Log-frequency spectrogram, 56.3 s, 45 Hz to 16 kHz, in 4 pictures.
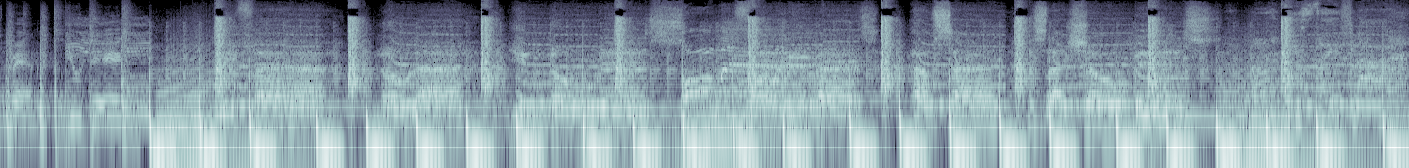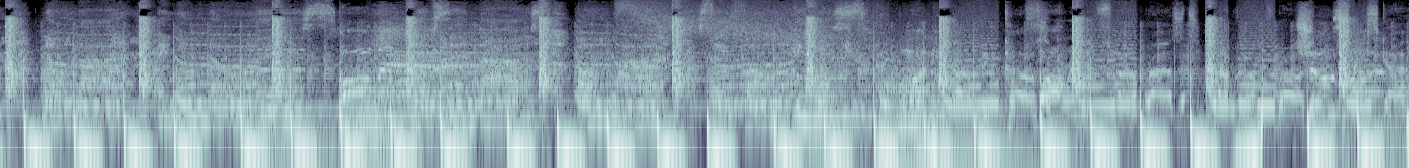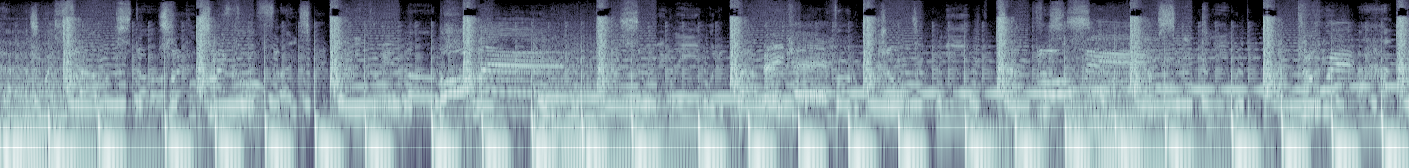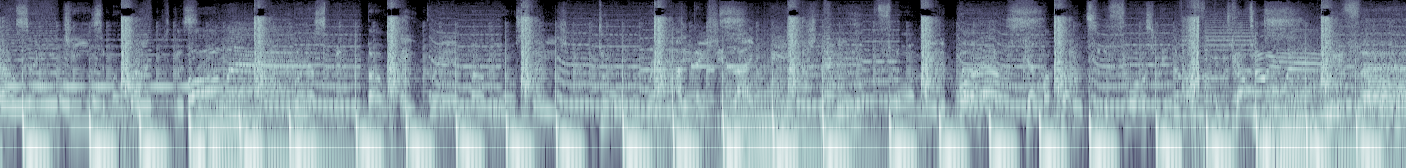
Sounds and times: Rapping: 0:00.0 - 0:56.3.

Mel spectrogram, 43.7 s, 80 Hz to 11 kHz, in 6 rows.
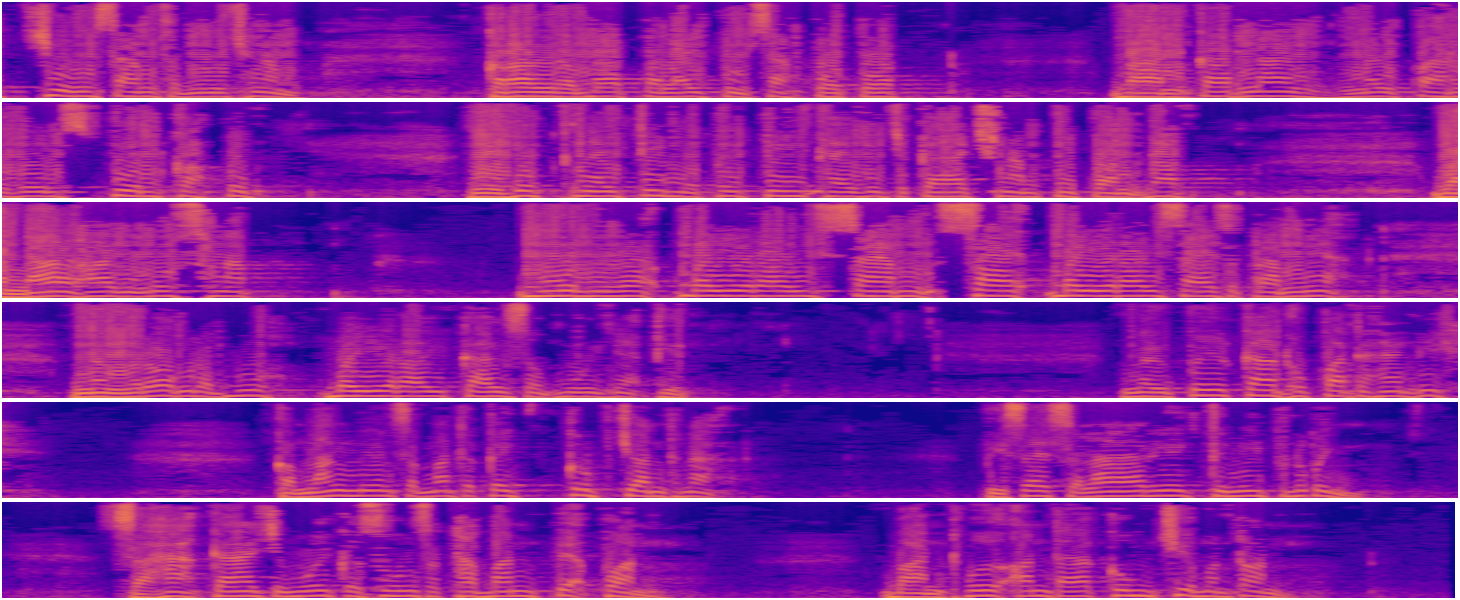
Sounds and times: Speech: 0:00.0 - 0:01.6, 0:02.4 - 0:04.8, 0:05.6 - 0:08.8, 0:09.6 - 0:13.5, 0:14.5 - 0:16.2, 0:17.2 - 0:21.4, 0:22.2 - 0:25.5, 0:27.5 - 0:29.4, 0:30.5 - 0:33.0, 0:34.0 - 0:36.2, 0:37.0 - 0:40.0, 0:40.8 - 0:43.1.

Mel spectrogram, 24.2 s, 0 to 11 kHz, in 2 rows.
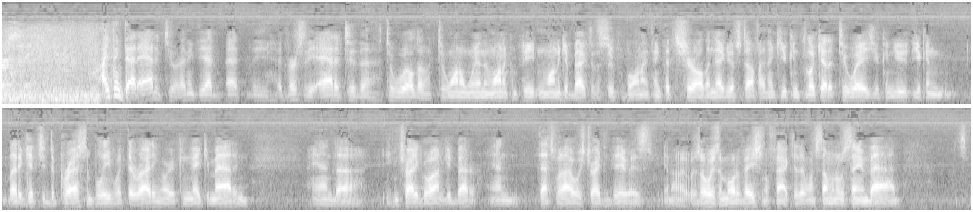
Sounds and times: Male speech, man speaking: 0:00.0 - 0:00.5, 0:01.2 - 0:15.2, 0:16.0 - 0:23.4.

